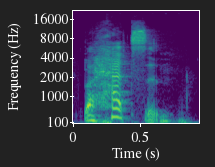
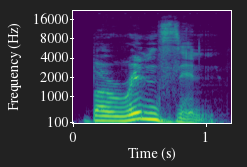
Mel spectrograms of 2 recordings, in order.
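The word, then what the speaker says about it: Berentzen: The German pronunciation, I wrote this down, is Behetzen. Now, you all see that it does not look like Behetzen. American pronunciation would be Berenzen, but in Germany, it would be Behetzen. That's how you would pronounce it.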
